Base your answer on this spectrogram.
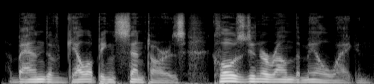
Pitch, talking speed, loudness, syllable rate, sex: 105 Hz, 175 wpm, -17 LUFS, 5.1 syllables/s, male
